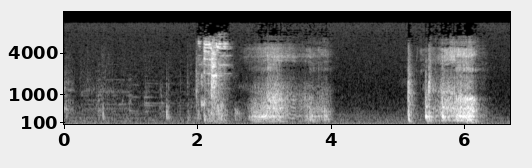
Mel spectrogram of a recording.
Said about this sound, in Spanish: Willy sale y Ben se desviste. Luego ronca sobre la cama con su chistera puesta.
